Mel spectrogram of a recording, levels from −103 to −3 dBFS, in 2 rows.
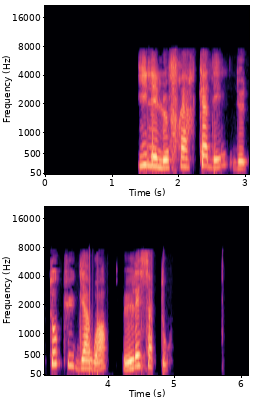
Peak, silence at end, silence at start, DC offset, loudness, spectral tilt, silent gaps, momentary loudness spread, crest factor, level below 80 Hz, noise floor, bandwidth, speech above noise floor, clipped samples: -2 dBFS; 1.2 s; 1.4 s; under 0.1%; -18 LUFS; -4.5 dB/octave; 2.28-2.32 s, 3.08-3.13 s, 4.08-4.22 s, 4.75-4.80 s; 9 LU; 20 dB; -58 dBFS; under -90 dBFS; 7.8 kHz; over 72 dB; under 0.1%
